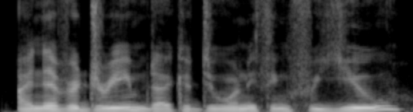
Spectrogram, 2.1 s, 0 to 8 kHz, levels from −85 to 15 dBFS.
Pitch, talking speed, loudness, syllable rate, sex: 150 Hz, 260 wpm, -15 LUFS, 6.9 syllables/s, female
